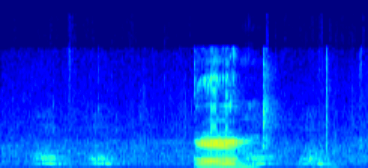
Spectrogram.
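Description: A pet dog gives one loud, sharp bark-like yelp close by, set against a steady electrical hum, with quieter sounds before and after that may be faint voices.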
